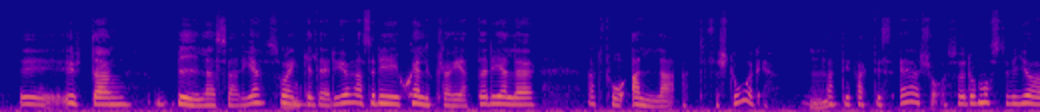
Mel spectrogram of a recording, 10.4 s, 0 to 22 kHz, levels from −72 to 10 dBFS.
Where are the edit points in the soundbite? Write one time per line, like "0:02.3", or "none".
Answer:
0:02.2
